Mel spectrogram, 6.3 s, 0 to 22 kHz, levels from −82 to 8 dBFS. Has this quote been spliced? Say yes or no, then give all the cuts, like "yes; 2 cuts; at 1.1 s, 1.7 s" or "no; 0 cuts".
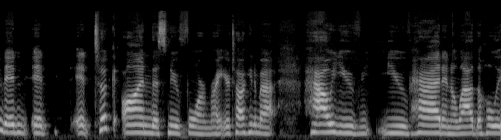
no; 0 cuts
